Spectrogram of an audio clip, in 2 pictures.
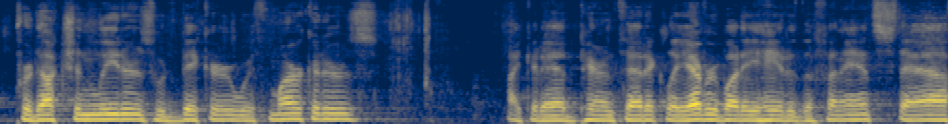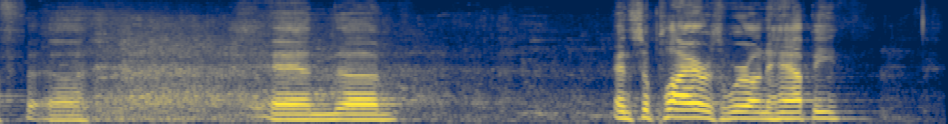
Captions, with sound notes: Production leaders would bicker with marketers." I could add parenthetically, everybody hated the finance staff. (audience laughing) "And suppliers were unhappy.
